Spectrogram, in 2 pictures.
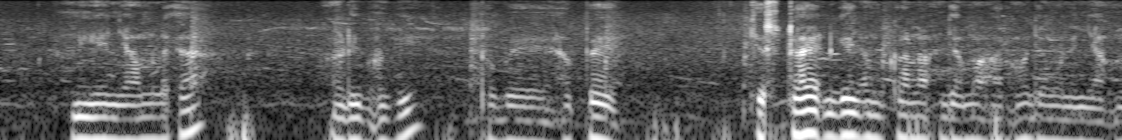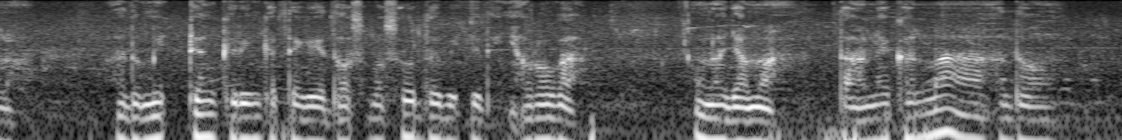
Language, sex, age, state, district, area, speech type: Santali, male, 60+, Jharkhand, East Singhbhum, rural, spontaneous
